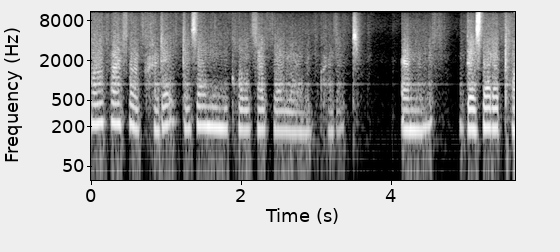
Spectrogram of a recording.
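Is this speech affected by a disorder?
No.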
